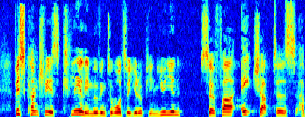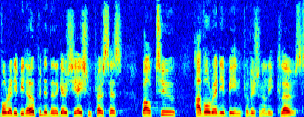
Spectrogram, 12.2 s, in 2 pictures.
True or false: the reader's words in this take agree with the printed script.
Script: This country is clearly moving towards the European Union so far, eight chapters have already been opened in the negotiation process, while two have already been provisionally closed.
true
